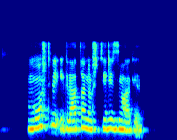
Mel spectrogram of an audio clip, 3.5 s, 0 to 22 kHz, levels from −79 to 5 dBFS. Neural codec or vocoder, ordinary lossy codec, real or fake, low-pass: codec, 32 kHz, 1.9 kbps, SNAC; none; fake; 7.2 kHz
